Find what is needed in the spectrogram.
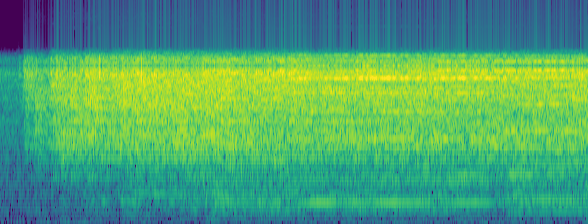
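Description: Audience applause, starting suddenly right after an acceptance speech ends and then holding steady and loud.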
